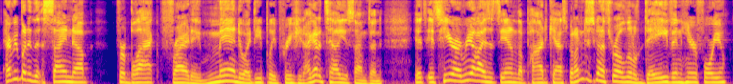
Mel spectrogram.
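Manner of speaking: ordinary talk, nothing marked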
